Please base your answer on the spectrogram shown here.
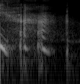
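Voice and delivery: sly little laugh; gloating laugh. Acted. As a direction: laugh at your own trick. Wife gloats plan worked.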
